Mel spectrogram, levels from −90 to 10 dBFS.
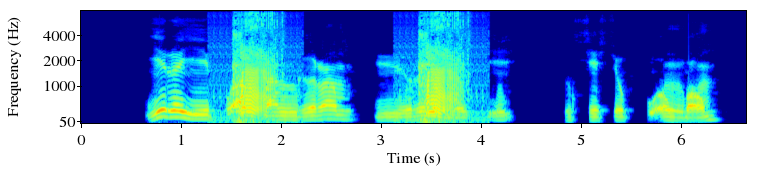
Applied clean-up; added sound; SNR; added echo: none; Fart; -2 dB; none.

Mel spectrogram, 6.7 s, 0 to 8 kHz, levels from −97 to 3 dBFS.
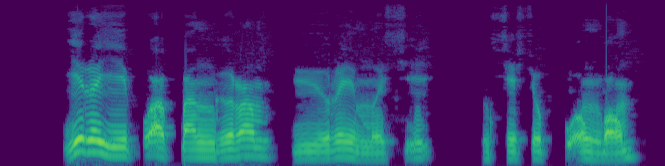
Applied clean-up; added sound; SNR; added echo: none; none; none; none.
